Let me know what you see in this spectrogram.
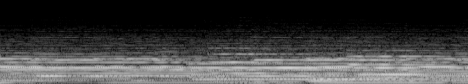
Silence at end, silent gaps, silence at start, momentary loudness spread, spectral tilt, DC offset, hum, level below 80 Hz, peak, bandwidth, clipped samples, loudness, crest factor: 0 s; none; 0 s; 4 LU; -9 dB/octave; under 0.1%; none; -36 dBFS; -4 dBFS; 8.2 kHz; under 0.1%; -16 LUFS; 12 dB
